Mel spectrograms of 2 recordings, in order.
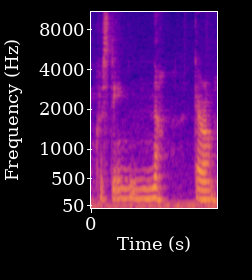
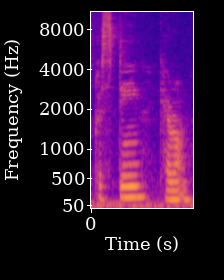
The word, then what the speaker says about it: Christine Caron: Yeah, and then when I go to say her name, I go to say Christina Caron. It's Christine Caron, Wildflower Folk.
